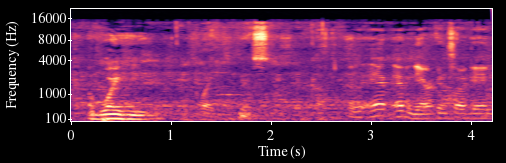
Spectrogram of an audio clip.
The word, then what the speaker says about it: Ogbuehi: Give us the correct pronunciation of your last name. Ogbuehi.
